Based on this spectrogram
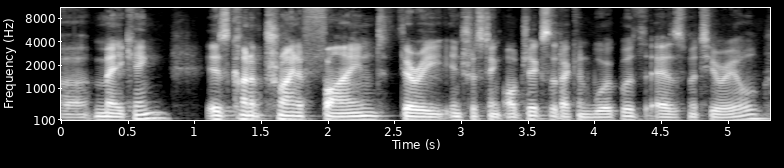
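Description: Against a quiet background, a man with a New Zealand accent talks at a moderate pace in a fairly low pitch with ordinary pitch variation. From New Zealand, Auckland. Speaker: artist. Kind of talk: interview. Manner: hesitant, many fillers.

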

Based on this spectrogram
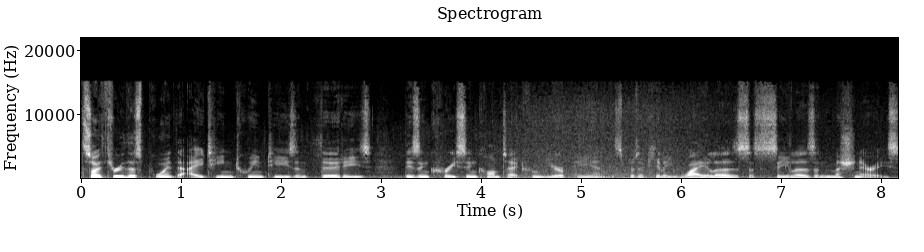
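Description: With a New Zealand accent, a man of fairly low pitch talks at a moderate pace with fairly even intonation and hardly any pauses, over noticeable background noise. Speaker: podcast co-host and producer. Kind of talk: scripted narration.

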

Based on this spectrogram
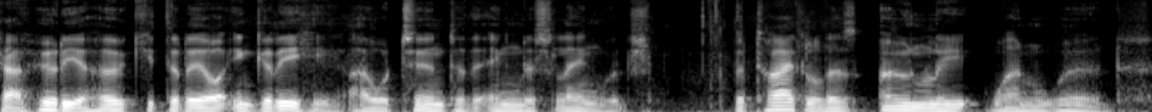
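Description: A man with a New Zealand accent speaks in a very deep, low voice of dark, mellow tone with ordinary pitch variation, on a very clean recording with a silent background. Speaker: poet. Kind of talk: interview. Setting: studio.

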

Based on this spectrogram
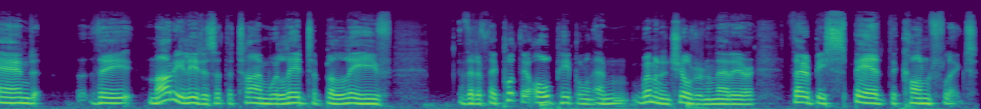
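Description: A man speaks at a moderate pace in a fairly high voice with ordinary pitch variation. The recording is very clean, with a silent background. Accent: New Zealand. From New Zealand. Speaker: veteran TV journalist. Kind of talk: casual interview. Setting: studio. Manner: animated.

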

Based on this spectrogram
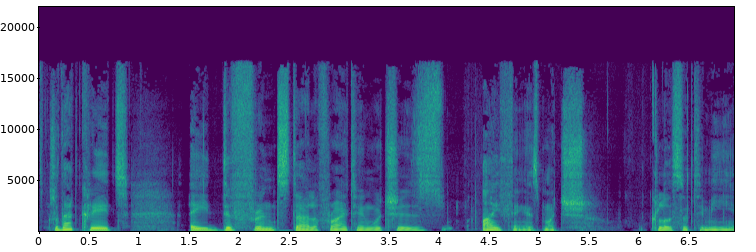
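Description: A man with an Iraqi accent, medium pitch and a dark, mellow tone, his pitch swinging very widely, at a fairly slow pace with long, frequent pauses, in a dry, close sound with no echo. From Baghdad, Iraq. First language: Arabic. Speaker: war correspondent and photographer. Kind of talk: interview recounting stories.

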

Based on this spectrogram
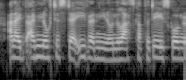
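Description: A woman speaks with a Scottish accent in a fairly low pitch. Her intonation is monotone and flat, and the recording is very clean with a silent background. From Scotland. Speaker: agricultural journalist. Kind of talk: interview.

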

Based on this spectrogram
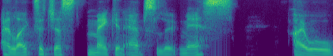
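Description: A man speaks at a fairly slow pace with a New Zealand accent. His pitch is fairly low. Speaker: composer. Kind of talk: interview. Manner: hesitant, many fillers.

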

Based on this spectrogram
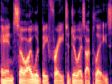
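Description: With a New Zealand accent, a man speaks at a fairly slow pace in a very deep, low pitch, the sound dry and close with no echo on a very clean recording with a silent background. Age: 30s. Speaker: interviewee sharing personal experience. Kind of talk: personal testimony.

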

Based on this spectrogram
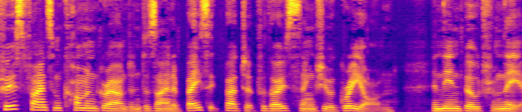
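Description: A woman's very deep, low voice in a New Zealand accent, on a very clean recording with a silent background. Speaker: financial author and radio columnist. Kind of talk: casual radio chat about money. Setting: radio studio.

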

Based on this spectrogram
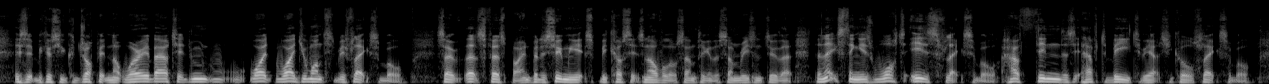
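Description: A man with a British accent at a very fast pace, ordinary pitch variation, on a very clean recording with a silent background. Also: medium pitch for a man, dry, close sound with no echo. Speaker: tech investor. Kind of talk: radio science Q&A panel.

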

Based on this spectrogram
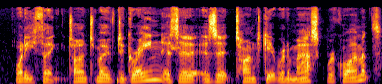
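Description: Talking at a very fast pace, a man speaks with a New Zealand accent. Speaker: radio host. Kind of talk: live morning radio show presenting. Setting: radio studio.

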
